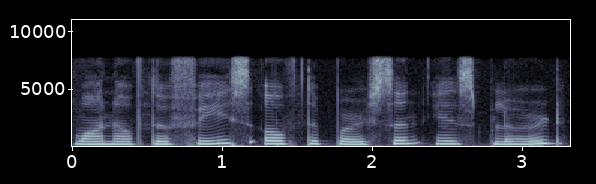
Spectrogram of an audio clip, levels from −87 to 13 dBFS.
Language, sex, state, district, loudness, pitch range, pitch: English, female, Assam, Kamrup Metropolitan, -14 LUFS, 235-265 Hz, 255 Hz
